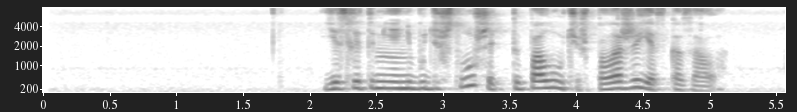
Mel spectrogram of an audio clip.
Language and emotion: Russian, angry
